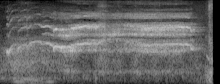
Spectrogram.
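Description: A long, high-pitched squeal, most likely a person's voice. It rises in pitch at the start, then holds steady and cuts off abruptly near the end.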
